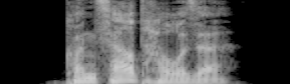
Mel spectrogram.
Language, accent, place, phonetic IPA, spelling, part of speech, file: German, Germany, Berlin, [kɔnˈt͡sɛʁtˌhaʊ̯zə], Konzerthause, noun, De-Konzerthause.ogg
- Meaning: dative singular of Konzerthaus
